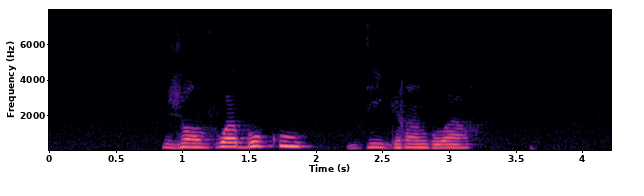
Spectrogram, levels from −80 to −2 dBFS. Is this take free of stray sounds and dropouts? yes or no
yes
